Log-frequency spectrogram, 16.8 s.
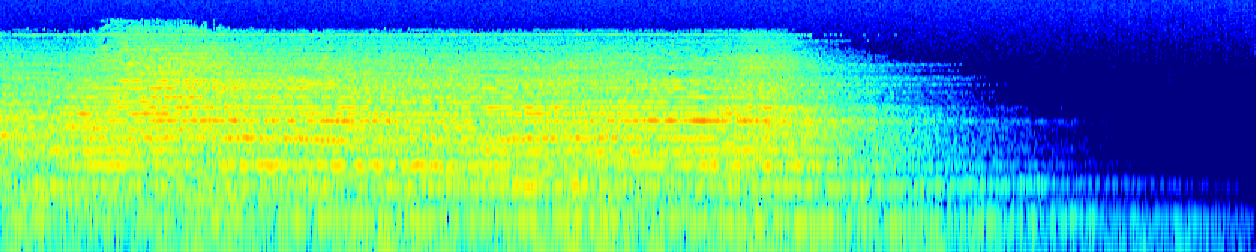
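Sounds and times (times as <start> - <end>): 
music: 0.0 - 16.7.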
